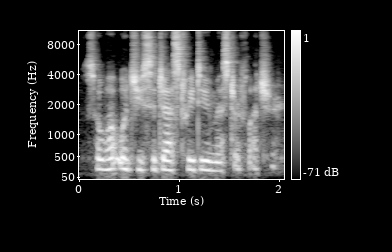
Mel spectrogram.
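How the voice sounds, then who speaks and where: A woman's voice: mid-range voice, steady tone, quick pace, a bit bright, breathy edge. A woman voicing a formal, dismissive male London police detective in an audiobook. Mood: stiff, sceptical. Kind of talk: dramatic audiobook character reading.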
